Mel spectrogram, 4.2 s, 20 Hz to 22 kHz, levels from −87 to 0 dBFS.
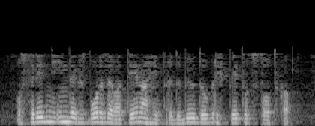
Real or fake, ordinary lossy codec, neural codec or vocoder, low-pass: real; AAC, 16 kbps; none; 19.8 kHz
